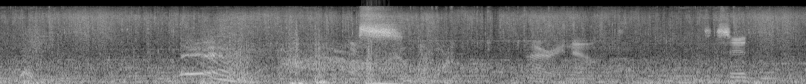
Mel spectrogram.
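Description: Magic crackles and hums.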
